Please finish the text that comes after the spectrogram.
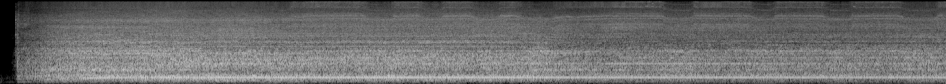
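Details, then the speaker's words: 1990 Hoover Elite 200 U4467 upright vacuum, direct-air motor, using hose attachments: motor whine settles to a steady tone with rushing hiss around poorly sealed fittings; air leaking, weak tool suction. "this thing isn't sealed too great so that is another reason why this doesn't have very good tool suction i mean you can hear it leaking all around there"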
